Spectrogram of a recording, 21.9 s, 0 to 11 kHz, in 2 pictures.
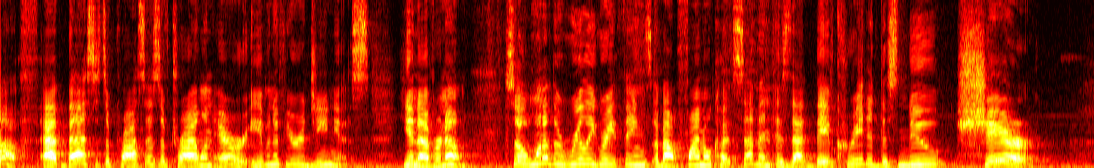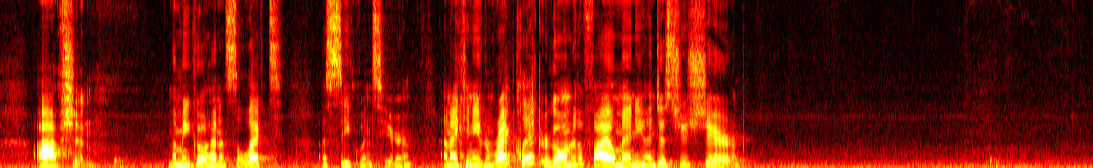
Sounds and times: Speech: 0.0s - 10.4s, 11.3s - 12.0s, 12.6s - 18.4s.

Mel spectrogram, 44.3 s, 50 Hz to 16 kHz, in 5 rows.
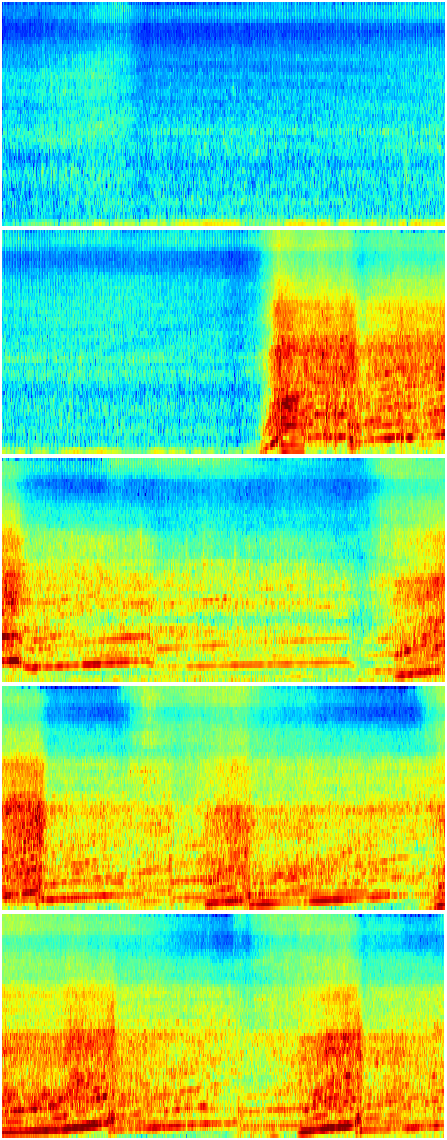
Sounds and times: Car: 0.0s - 44.2s
Medium engine (mid frequency): 0.0s - 44.2s
Accelerating, revving, vroom: 13.9s - 44.2s.

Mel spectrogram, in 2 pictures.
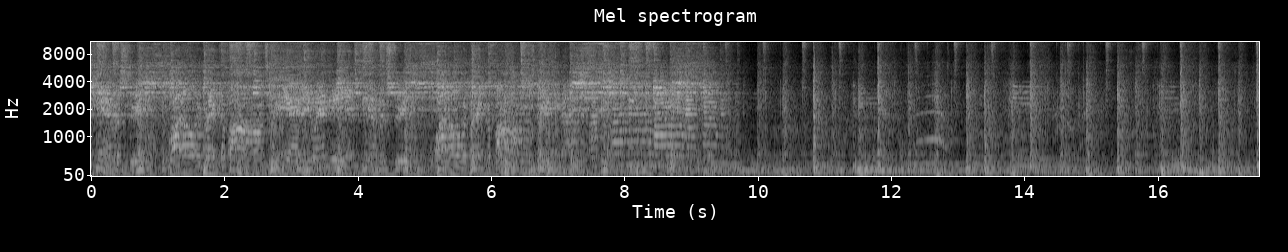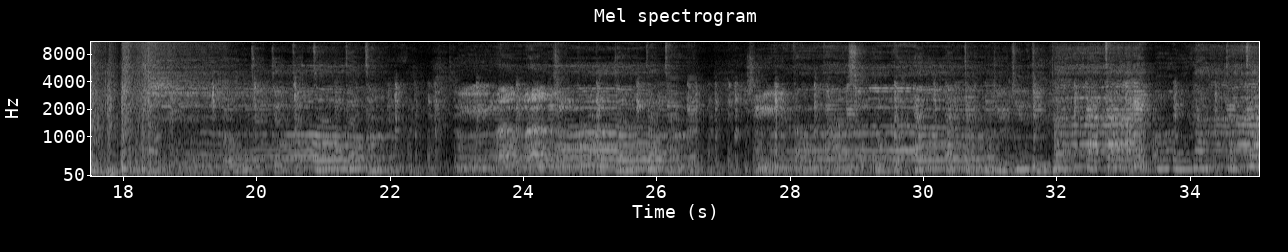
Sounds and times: Singing: 0.0s - 9.6s, 18.3s - 22.4s, 23.0s - 35.0s
Jazz: 0.0s - 35.0s.

